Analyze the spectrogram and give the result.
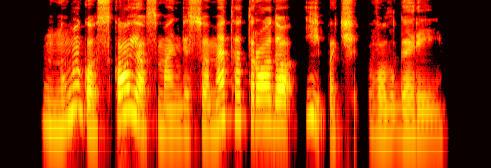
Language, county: Lithuanian, Kaunas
